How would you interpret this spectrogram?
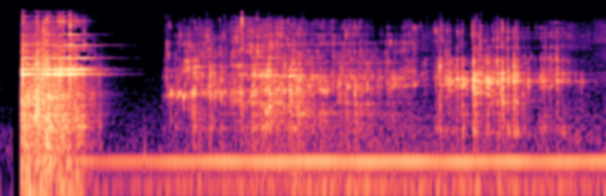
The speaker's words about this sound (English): Do we want to take a quick little break here and we'll come back. We'll make another cocktail and then we'll talk about some other.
